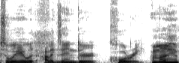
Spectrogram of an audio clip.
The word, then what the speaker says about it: Khoury: Stephanie marina all right so we're with Alexander Corey am i pronouncing your name right yeah Alexander Court you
